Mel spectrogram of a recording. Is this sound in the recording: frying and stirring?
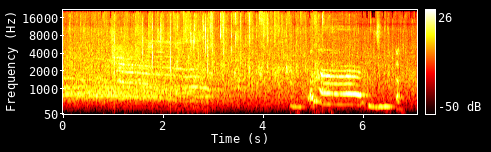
no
